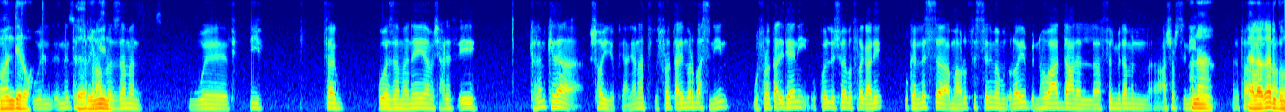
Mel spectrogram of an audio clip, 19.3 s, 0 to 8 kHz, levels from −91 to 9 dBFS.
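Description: No technical faults are audible.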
